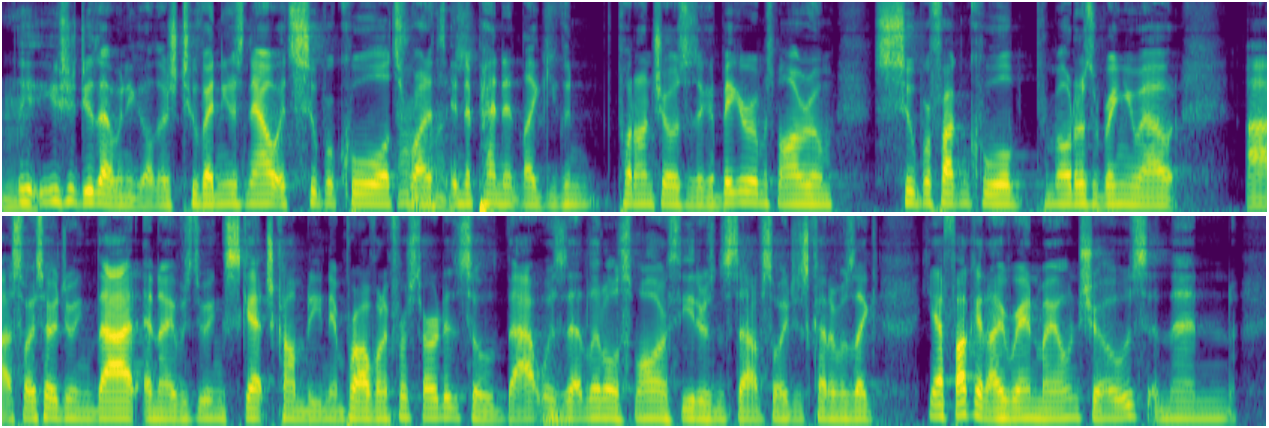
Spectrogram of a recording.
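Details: Adult woman speaking; typical speech.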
